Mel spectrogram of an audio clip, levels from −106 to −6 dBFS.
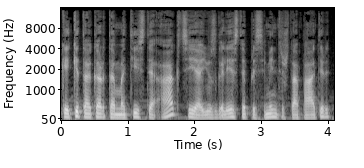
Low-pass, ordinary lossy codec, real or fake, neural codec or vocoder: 14.4 kHz; MP3, 64 kbps; real; none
